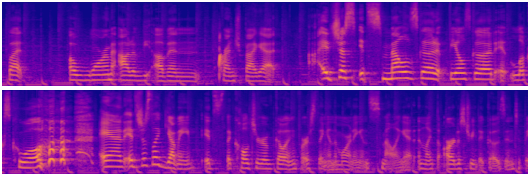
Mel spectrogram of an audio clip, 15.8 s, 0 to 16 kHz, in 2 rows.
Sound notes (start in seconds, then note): 8.4 Lily laughs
